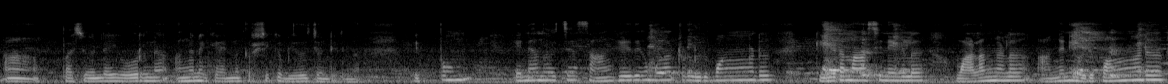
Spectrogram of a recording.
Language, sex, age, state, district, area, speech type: Malayalam, female, 45-60, Kerala, Idukki, rural, spontaneous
